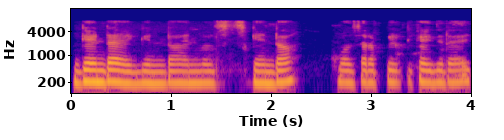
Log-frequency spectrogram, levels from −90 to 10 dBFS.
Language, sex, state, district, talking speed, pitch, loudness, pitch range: Hindi, female, Uttar Pradesh, Ghazipur, 195 wpm, 200 Hz, -18 LUFS, 195-210 Hz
